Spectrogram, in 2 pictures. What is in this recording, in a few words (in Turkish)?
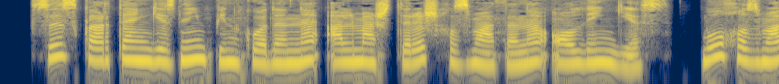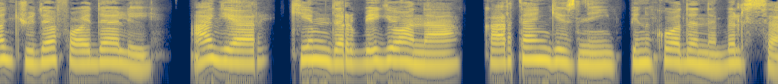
Ozbekce Kadin, seslendirme; kadin sesler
